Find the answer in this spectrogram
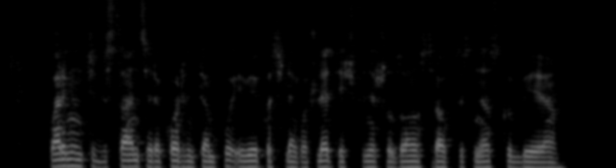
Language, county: Lithuanian, Kaunas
